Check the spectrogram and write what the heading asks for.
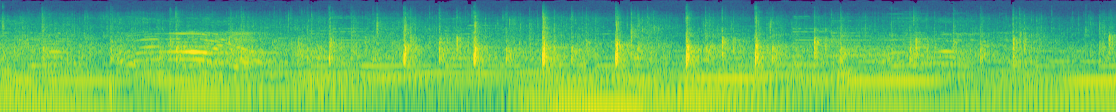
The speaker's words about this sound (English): Would you give him another hand clap and shout of praise before you're seated?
